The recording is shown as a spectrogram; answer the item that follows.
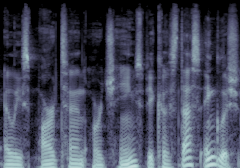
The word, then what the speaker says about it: Martin: So it's not Martin, we just say Martin. We don't pronounce the R in Korean. We say Martin. So instead of Martin, it's Martin.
